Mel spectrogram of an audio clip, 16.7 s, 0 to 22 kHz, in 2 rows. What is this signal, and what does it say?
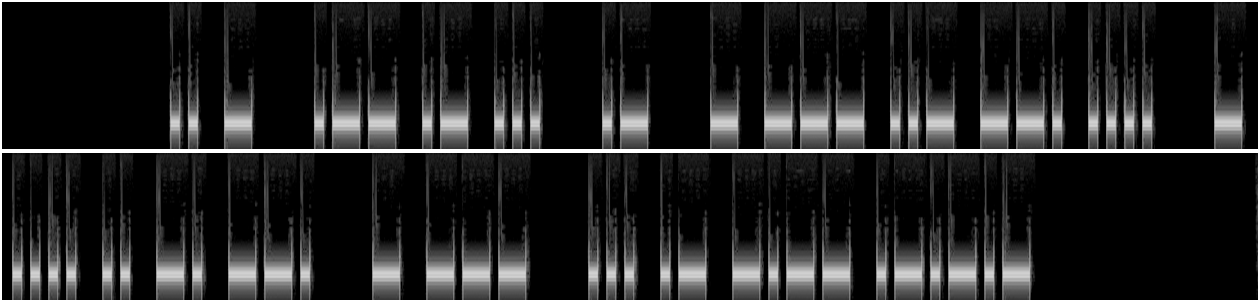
Morse code, heard as a keyed tone, about 20 wpm, 700 Hz. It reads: IT WAS A TOUGH THING TO SAY.
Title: Sentences from Top 1200 Words 20wpm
